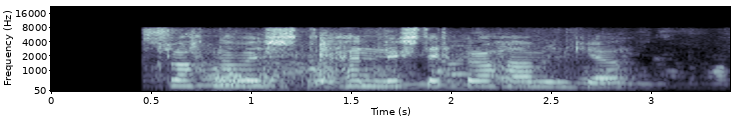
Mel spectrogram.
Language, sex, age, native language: Icelandic, female, 20-29, Icelandic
